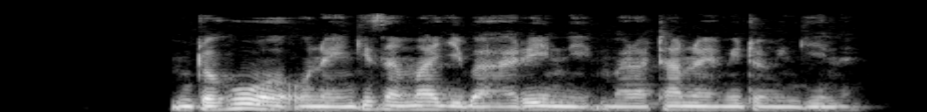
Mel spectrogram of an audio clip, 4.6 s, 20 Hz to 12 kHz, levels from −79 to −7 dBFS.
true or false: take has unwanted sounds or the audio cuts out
false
